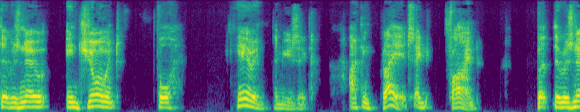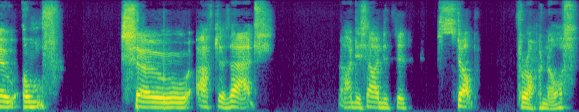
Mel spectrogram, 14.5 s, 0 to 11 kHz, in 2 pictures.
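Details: Adult man with aphasia after a left-hemisphere stroke 10 years ago, with word-finding problems and difficulty getting sounds out, feeling that his mouth and tongue won't work: aphasia.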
